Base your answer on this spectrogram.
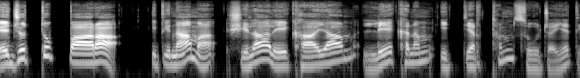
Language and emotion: Sanskrit, neutral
